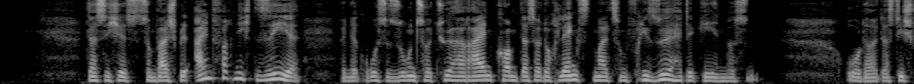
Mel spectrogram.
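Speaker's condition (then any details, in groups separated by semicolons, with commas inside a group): No condition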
